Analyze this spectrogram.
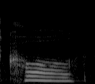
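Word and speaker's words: כל: commot suits and oh the word for all rhymes with all just about its kool kool calming zylle or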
